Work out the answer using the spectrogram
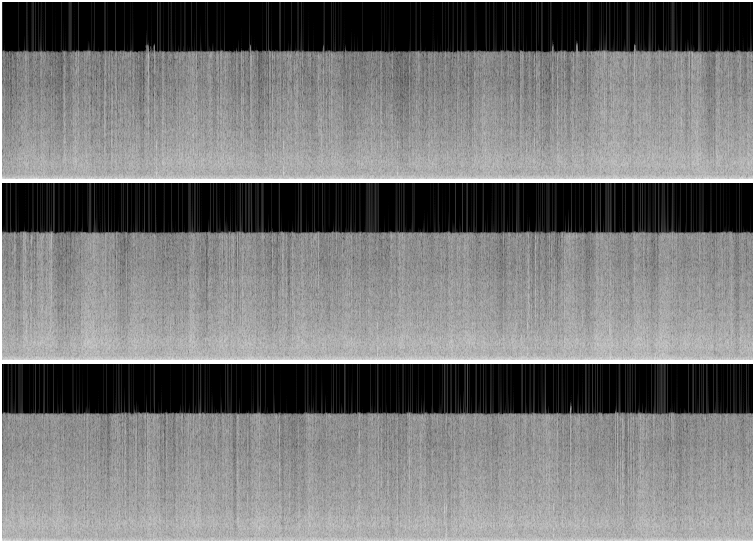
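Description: Heavy rain pelting the car's roof and windshield, heard from inside the moving car as a dense, steady hiss. The car's low drone runs steadily underneath.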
